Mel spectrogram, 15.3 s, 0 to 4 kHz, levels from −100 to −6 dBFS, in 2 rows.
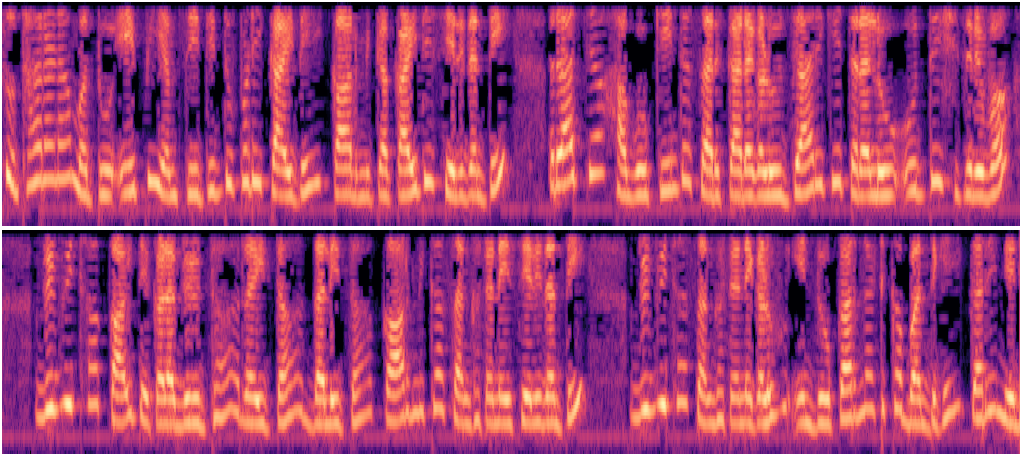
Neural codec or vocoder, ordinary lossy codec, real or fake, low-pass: none; none; real; 3.6 kHz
